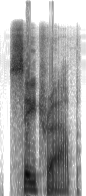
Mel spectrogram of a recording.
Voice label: "satrap", American

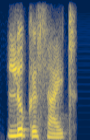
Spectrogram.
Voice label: "leukocyte", Indian

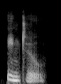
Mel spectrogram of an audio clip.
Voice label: "into", Indian

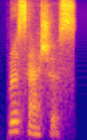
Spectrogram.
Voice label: "rosaceous", Indian

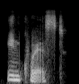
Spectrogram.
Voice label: "inquest", Indian

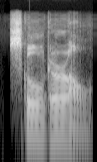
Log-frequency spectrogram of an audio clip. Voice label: "schoolgirl", American

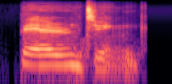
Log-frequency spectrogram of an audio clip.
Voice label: "parenting", Indian; Dictionary

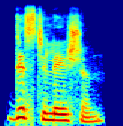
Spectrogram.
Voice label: "distillation", Indian

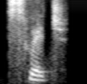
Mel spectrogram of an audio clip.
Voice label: "swage", Indian

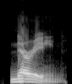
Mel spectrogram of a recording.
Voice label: "nerine", American

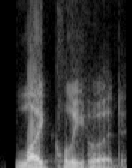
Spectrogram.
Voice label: "likelihood", American

